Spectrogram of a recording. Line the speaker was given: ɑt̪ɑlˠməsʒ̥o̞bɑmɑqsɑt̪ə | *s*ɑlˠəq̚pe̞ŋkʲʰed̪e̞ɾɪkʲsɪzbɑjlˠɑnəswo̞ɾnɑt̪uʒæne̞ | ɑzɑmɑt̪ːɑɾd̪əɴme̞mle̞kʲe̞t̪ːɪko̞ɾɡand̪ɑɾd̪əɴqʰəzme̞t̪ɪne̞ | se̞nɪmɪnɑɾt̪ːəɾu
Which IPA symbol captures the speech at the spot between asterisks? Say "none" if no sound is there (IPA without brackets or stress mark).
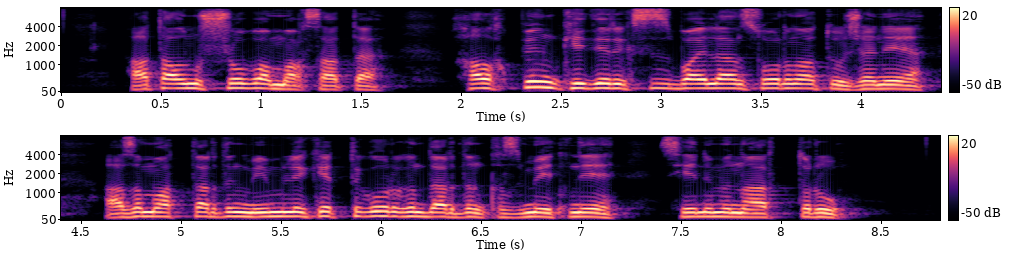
χ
